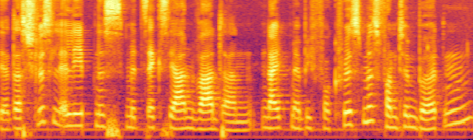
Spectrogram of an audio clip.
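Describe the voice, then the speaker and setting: A woman talks at a moderate pace, and noticeable background noise can be heard around her. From Frankfurt, Germany. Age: 20s. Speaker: filmmaker. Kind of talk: casual interview. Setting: at home.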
